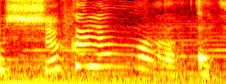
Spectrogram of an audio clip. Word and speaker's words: chocolat: Like gateau au chocolat. The T is silent.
